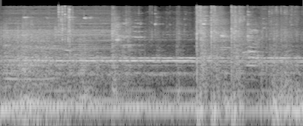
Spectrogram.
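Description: Tank tracks clank and squeal as a tank rolls forward.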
